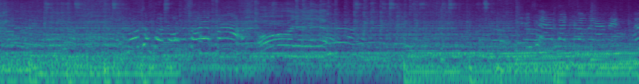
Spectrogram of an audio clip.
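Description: Busy street ambience: several people talking at once over steady traffic noise from vehicles.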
